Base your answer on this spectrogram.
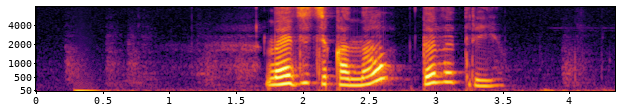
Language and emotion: Russian, positive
